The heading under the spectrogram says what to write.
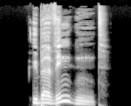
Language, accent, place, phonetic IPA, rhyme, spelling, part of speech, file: German, Germany, Berlin, [yːbɐˈvɪndn̩t], -ɪndn̩t, überwindend, verb, De-überwindend.ogg
- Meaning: present participle of überwinden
